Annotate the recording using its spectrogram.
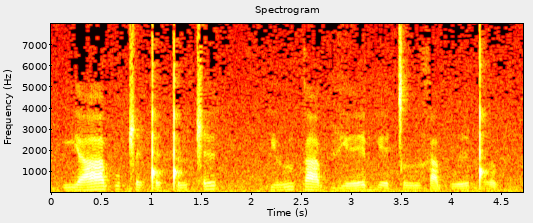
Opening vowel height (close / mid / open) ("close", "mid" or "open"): open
